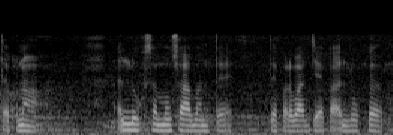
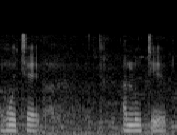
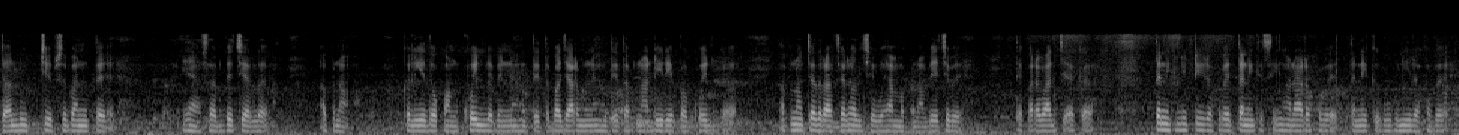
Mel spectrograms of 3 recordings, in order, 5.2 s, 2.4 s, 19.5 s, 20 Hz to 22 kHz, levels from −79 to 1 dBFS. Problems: none marked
